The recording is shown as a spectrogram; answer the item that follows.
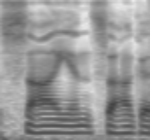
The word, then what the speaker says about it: Saiyan: When they got to the Saiyan Saga, or the Saiyan Saga is the correct way to say it, the Saiyans, quick lesson for anybody. Saiyan is an anagram of, well, Saiyan comes from Saiyajin, the Japanese word, which is an anagram of Yasai, which means vegetable.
